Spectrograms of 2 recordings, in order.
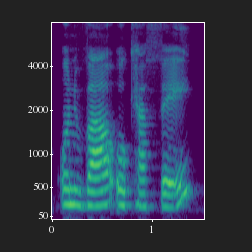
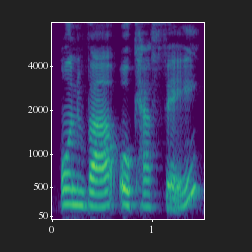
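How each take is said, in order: Both takes have the same delivery.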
